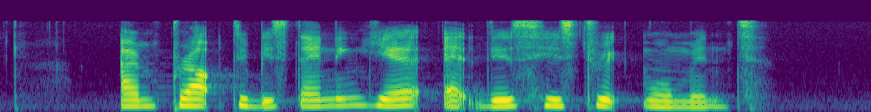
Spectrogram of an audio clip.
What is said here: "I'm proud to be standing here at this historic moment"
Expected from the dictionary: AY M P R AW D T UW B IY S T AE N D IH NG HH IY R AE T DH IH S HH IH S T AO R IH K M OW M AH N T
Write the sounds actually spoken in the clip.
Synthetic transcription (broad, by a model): AY M P R AW D T UW B IY S T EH N D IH NG HH IY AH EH T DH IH S HH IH S T R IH K M OW M AH N T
